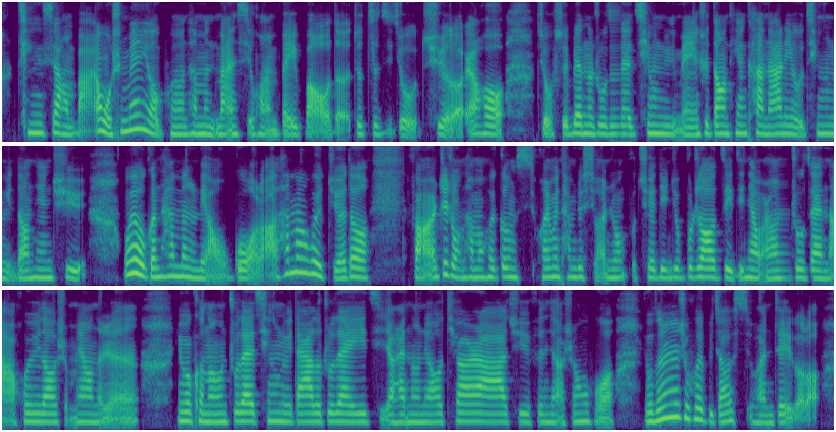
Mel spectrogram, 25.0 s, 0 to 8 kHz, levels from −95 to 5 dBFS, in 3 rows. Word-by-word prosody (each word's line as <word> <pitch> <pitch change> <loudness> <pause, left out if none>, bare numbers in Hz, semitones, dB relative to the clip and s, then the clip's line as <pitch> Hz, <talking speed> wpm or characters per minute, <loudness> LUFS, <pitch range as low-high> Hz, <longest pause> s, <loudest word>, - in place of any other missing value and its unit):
倾 205 -1 +1
向 185 -2 0
吧。 - - -2
嗯， 250 - +6
我 220 - +4
身 230 +7 -1
边 280 +3 +3
也 - - +2
有 - - +2
朋 175 - -4
友， 175 - -1
他 185 +2 -1
们 180 -2 +1
蛮 175 +1 +1
喜 175 - -7
欢 165 - -3
背 - - 0
包 - - +1
的， - - -5
就 185 - -3
自 180 0 -7
己 180 - -12
就 - - -3
去 - - -2
了， - - 0
然 - - +1
后 185 -1 +3 0.3
就 - - -1
随 - - -3
便 195 0 +3
地 190 - +1
住 185 0 -1
在 180 0 -2
青 185 +2 -1
旅 180 - 0
里 180 - -3
面， 170 - -2
也 165 - -1
是 190 - -3
当 185 +1 +4
天 190 +1 -2
看 190 0 0
哪 175 +2 +3
里 185 - -1
有 170 - -2
青 185 -1 -4
旅 - - -7
当 175 - 0
天 185 -1 0
去。 180 +3 -2 0.4
我 260 - +4
有 270 -5 +9
跟 200 -1 +2
他 210 +2 0
们 205 -4 +1
聊 175 - -1
过 180 -1 +1
了， - - 0
他 270 - 0
们 300 0 +4
会 265 -4 +4
觉 175 -2 -1
得 195 -2 +3 0.4
反 190 - +3
而 - - +4
这 255 +5 +2
种 205 -4 0
他 195 +1 -2
们 190 0 -1
会 195 0 -1
更 200 +1 -1
喜 185 - -10
欢， 200 - -2
因 - - 0
为 205 - +1
他 200 0 -7
们 195 - -2
就 195 - -1
喜 185 - -9
欢 - - -5
这 185 - -2
种 185 - -2
不 - - -13
确 190 -1 -4
定， 180 0 -2
就 190 - -2
不 200 +2 -5
知 200 - -2
道 195 -1 +6
自 180 - -10
己 180 - +3
今 180 +3 -3
天 185 -1 +3
晚 - - -5
上 175 +1 -2
住 185 +1 -2
在 180 0 +2
哪 170 - -1
儿， - - -1
会 185 -1 -2
遇 - - 0
到 180 0 +3
什 180 - -11
么 - - -7
样 180 0 0
的 175 - -3
人。 - - -3 0.4
因 200 - 0
为 200 - +4
可 195 - 0
能 180 0 +1
住 195 +2 -2
在 195 0 +6
青 195 0 -2
旅， 185 - -2
大 185 - +1
家 185 0 +5
都 185 - +1
住 190 +1 -3
在 185 -1 +3
一 180 0 -1
起， 175 - -8
还 175 0 +1
能 180 0 -1
聊 180 0 -1
天 190 +2 -1
儿 190 0 +4
啊， 180 -1 +4
去 180 0 -5
分 180 +1 -6
享 175 - -3
生 185 +2 -2
活， 185 - -2 0.3
有 190 - +2
的 215 - +4
人 285 +2 +6
是 270 - +1
会 240 -2 +3
比 180 - -5
较 175 +3 0
喜 195 - -12
欢 170 -1 -4
这 175 +1 -2
个 - - -5
了。 - - -3
185 Hz, 350 characters per minute, -23 LUFS, 180-195 Hz, 0.4 s, 有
